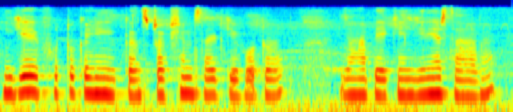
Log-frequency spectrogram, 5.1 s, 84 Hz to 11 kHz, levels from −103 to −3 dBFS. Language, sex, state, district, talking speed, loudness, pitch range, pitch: Hindi, female, Bihar, Muzaffarpur, 165 wpm, -21 LUFS, 175-195 Hz, 180 Hz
